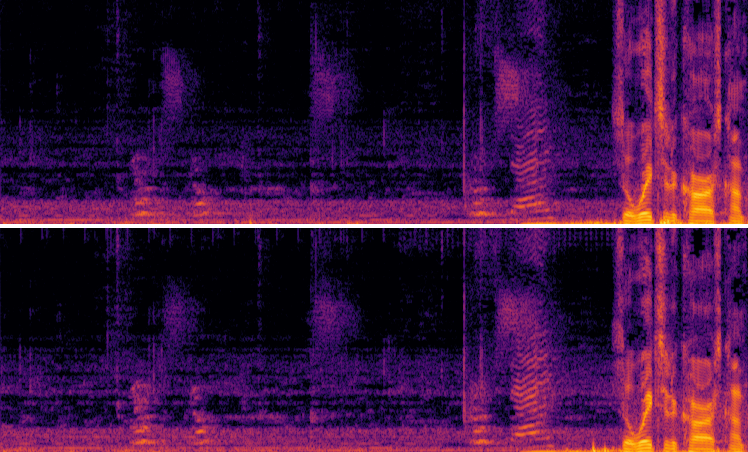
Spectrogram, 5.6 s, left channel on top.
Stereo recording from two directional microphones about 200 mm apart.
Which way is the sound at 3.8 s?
60° left (ahead or behind).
